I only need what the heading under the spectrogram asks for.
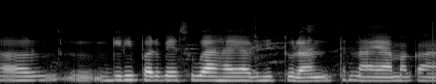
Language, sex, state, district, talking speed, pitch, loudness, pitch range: Hindi, female, Bihar, Vaishali, 150 wpm, 180 Hz, -23 LUFS, 165-190 Hz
